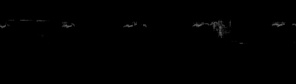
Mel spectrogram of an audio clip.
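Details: Nest in a palm tree where a mother myna brings locusts to her young; thin, high squeaky chirps in four quick bursts, over a faint constant high hiss.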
